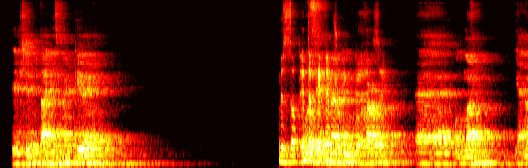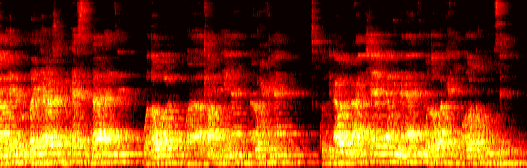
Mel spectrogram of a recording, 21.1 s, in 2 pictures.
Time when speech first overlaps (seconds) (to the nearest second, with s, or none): 6 s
